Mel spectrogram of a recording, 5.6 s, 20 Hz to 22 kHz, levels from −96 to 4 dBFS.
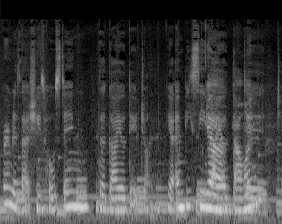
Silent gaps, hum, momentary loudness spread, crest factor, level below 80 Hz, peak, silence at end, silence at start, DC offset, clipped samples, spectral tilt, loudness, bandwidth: none; none; 12 LU; 16 dB; -56 dBFS; -6 dBFS; 0 s; 0 s; under 0.1%; under 0.1%; -5.5 dB/octave; -23 LUFS; 13.5 kHz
